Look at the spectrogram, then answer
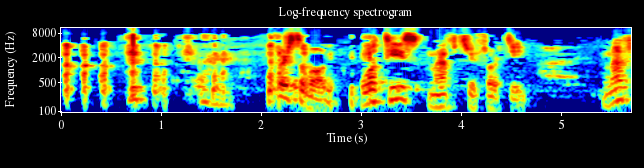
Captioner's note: laughing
